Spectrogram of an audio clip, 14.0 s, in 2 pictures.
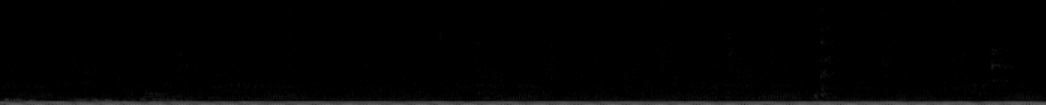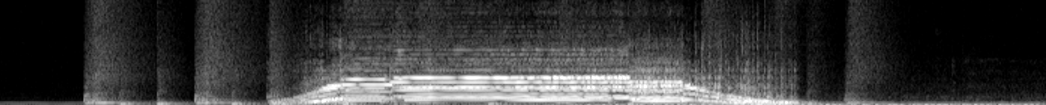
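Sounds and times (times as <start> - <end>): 
Hammond organ: 8.8 - 12.4.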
